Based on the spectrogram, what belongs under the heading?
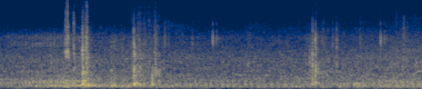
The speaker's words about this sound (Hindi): क्यों नहीं भाई, जरूर लाए, मैं गाड़ी में आपका सामान रख दूं। आप बस गाड़ी की डिग्गी खोल दें, सामान मैं खुद रख लूंगा।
